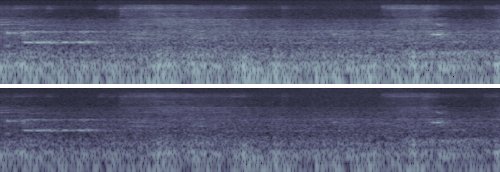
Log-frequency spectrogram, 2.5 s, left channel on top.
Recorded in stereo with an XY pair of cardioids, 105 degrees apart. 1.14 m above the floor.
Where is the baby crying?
I don't hear a baby crying.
